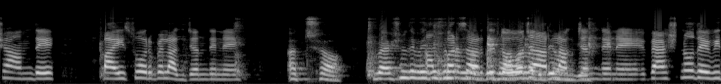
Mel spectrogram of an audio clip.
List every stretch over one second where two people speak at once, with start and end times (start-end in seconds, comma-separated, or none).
4.3-5.9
